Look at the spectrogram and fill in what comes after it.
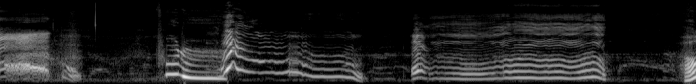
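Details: Lupe Fiasco, a pet dog who hates being called Pooder, answers with long wavering howls and whines that rise and fall, in drawn-out vocal runs of one to two seconds, with a person's voice heard in between.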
